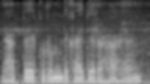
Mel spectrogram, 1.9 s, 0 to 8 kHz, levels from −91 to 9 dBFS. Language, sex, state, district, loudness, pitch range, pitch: Hindi, male, Arunachal Pradesh, Papum Pare, -15 LUFS, 115-120 Hz, 115 Hz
